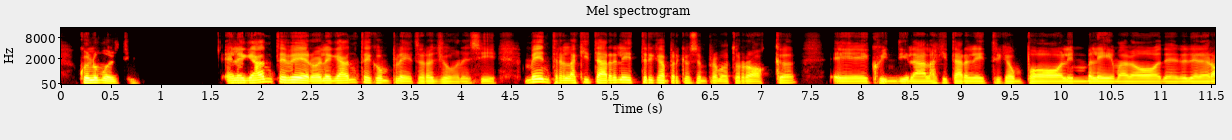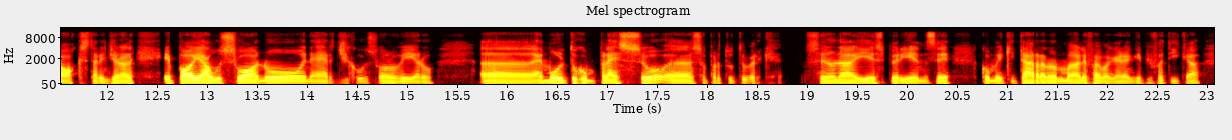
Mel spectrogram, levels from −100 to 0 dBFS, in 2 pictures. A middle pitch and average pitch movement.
No: low, 105 Hz; average, 3.2 semitones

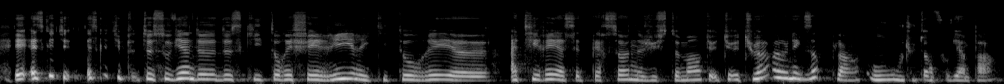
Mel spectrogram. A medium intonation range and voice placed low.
No: average, 3.7 semitones; high, 215 Hz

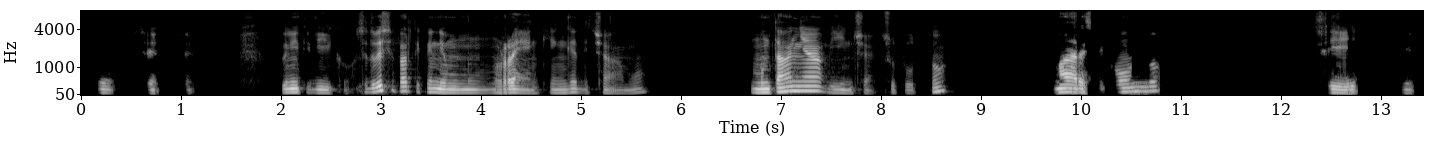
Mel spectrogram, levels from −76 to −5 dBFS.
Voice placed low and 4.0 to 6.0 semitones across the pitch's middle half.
Yes: low, 110 Hz; average, 4.4 semitones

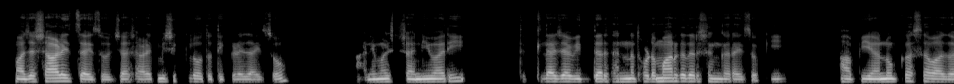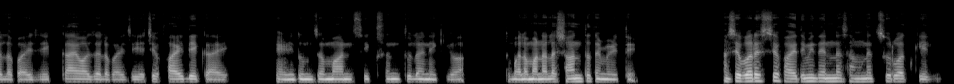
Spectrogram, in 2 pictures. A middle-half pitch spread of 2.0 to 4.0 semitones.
Yes: average, 2.7 semitones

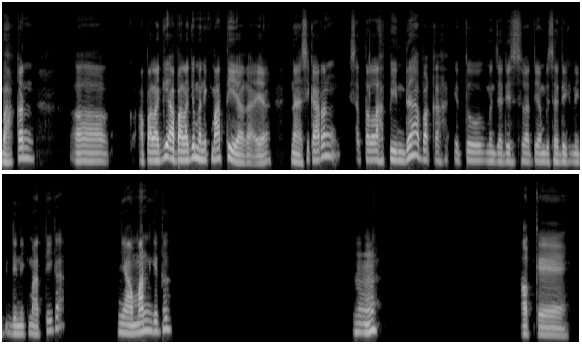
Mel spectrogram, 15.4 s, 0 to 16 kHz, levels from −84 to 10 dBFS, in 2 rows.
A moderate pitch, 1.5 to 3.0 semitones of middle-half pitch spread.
No: medium, 145 Hz; average, 3.8 semitones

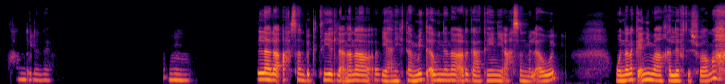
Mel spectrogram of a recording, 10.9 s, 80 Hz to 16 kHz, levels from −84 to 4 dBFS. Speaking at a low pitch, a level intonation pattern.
No: high, 210 Hz; narrow, 1.9 semitones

